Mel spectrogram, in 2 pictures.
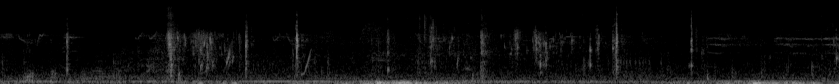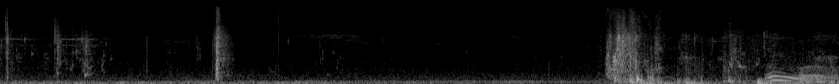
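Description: Small water sounds around a boat on a lake: dripping and lapping, with scattered light clicks and ticks of fishing tackle over a steady low hum. A short, louder rush of noise comes about a second and a half before the end.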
